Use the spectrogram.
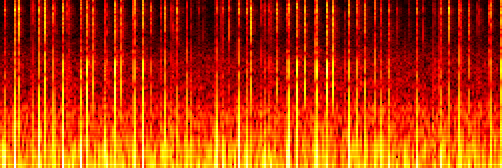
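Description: Long nails tap rapidly on the surface of a large glass jar candle filled with solid white wax, held steady close to the mic. The result is a dense stream of short, sharp clicks with a bright ticking edge over a low, thudding body.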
